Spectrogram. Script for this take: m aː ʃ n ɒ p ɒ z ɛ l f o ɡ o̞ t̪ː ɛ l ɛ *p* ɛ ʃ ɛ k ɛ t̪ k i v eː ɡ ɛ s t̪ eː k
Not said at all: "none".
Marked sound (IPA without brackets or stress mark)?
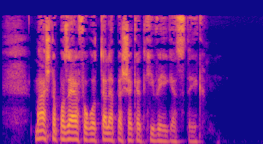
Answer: p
